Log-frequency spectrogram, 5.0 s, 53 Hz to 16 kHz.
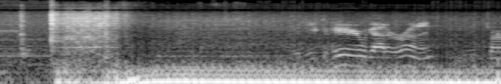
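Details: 1949 Chevy truck, start after rewiring and fuel sending unit and temperature sender replacement: brief crank, fires and settles into a steady, deep, even idle with smooth low rumble; runs healthy.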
